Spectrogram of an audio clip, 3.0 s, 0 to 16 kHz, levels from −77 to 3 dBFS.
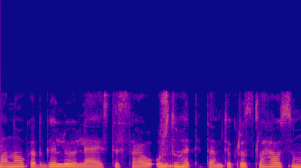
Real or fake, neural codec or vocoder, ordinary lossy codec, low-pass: real; none; MP3, 64 kbps; 7.2 kHz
